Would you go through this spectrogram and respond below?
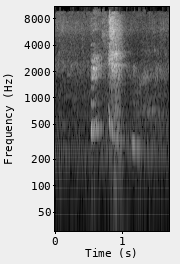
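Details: Adult with allergies flaring after outdoor yard work, sneezing repeatedly in the shower: a single sharp sneeze with a short indrawn lead-in over running shower water.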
